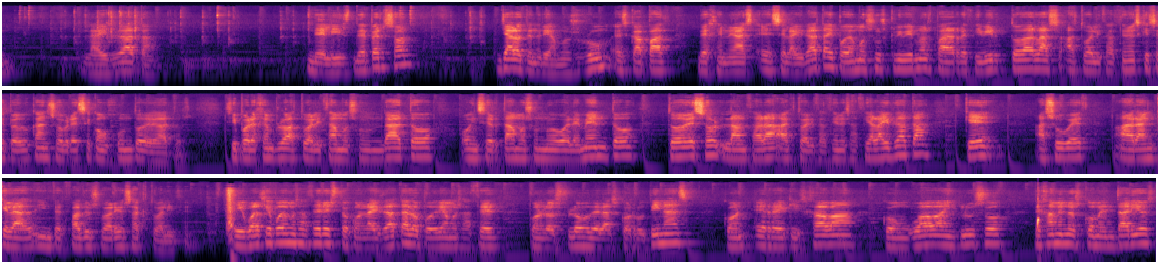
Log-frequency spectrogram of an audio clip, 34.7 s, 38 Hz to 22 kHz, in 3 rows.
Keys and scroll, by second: 2.0 Delete, 2.1 Return.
